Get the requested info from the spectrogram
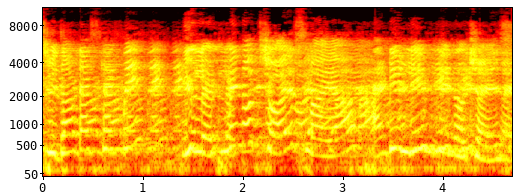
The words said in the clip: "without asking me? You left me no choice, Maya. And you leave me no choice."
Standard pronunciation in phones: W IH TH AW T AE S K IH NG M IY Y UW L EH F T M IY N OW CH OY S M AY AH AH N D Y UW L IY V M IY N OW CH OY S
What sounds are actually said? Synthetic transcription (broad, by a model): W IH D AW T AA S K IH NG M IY Y UW L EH T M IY N OW CH OY S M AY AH AH N D Y UW L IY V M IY N OW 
